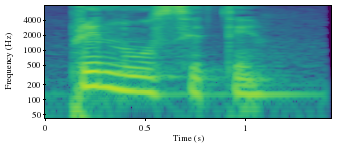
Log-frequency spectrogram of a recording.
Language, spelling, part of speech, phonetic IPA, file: Ukrainian, приносити, verb, [preˈnɔsete], Uk-приносити.ogg
- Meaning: to bring, to fetch (a thing, on foot)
